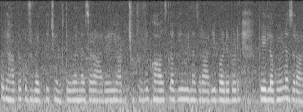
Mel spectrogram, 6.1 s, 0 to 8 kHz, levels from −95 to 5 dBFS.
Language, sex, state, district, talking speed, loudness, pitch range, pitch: Hindi, female, Chhattisgarh, Raigarh, 285 wpm, -15 LUFS, 220-235 Hz, 225 Hz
